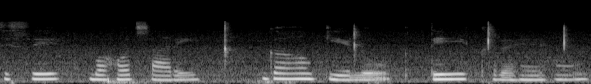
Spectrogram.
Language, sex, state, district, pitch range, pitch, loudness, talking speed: Hindi, female, Bihar, Kaimur, 215-245 Hz, 225 Hz, -16 LUFS, 90 wpm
